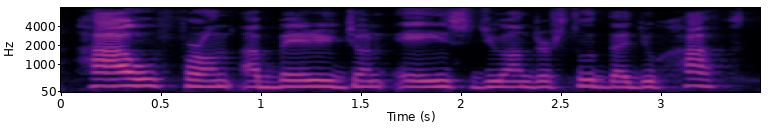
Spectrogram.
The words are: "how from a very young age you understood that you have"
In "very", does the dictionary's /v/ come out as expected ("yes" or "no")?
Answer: no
